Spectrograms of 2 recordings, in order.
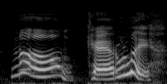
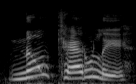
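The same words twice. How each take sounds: First: There is a pause after the first word. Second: The words run together without a pause. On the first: The speaker wants to read. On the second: The speaker refuses to read.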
